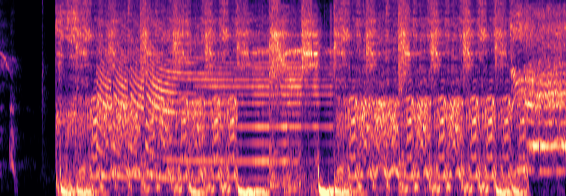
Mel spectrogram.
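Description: A loud, dense hip-hop track kicks in after a brief quiet moment, with punchy drum hits under a layered, sampled melodic backing and scratchy textures.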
